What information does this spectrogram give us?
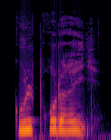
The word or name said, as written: guldbroderi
